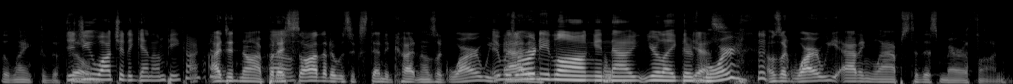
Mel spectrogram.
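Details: Adult speakers in casual conversation; normal voice.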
